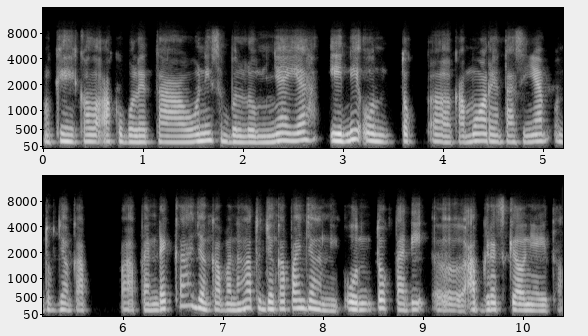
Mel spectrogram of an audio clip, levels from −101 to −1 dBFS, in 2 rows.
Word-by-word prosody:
Oke, 175 +1 +1
kalau 175 -1 +2
aku 180 +3 -2
boleh 165 -1 +1
tahu 160 +2 +1
nih 200 - +5
sebelumnya 160 +1 +1
ya, 205 +3 +3 0.2
ini 190 +3 +6
untuk, 175 -2 -1
eee, 175 -3 -2
kamu 160 +3 -1 0.2
orientasinya 170 +1 -1
untuk 170 -3 -5
jangka, 160 -2 -4 0.3
eee, 180 - -4
pendekkah, 195 - -2
jangka 185 -6 +2
menengah 170 +6 +1
atau 205 -4 -3
jangka 190 0 +2
panjang 210 -3 +2
nih? 145 - -6
Untuk 185 +4 +1
tadi, 170 +1 -2
eee, 150 -3 -4
upgrade 175 +1 0
skill-nya 155 -3 +1
itu. 145 - -15
175 Hz, 165 wpm, -24 LUFS, 165-190 Hz, 0.3 s, ini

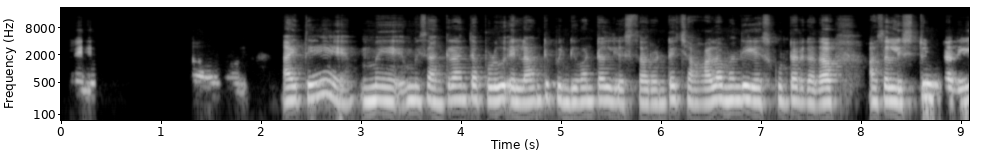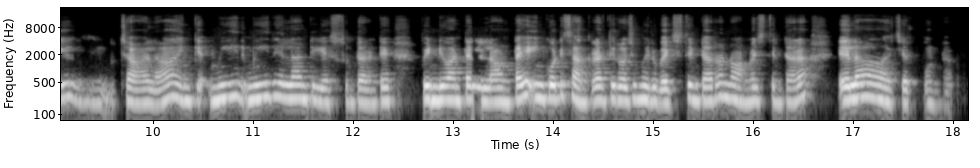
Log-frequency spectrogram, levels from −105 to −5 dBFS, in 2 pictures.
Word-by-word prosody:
లేదు. - - -7 1.1
అవునవును. 230 - -13 0.4
అయితే, 205 +3 0 0.6
మీ 205 0 +1 0.3
మీ 200 - 0
సంక్రాంతప్పుడు 205 +1 -1 0.2
ఎలాంటి 190 +3 -2
పిండి 185 -3 -1
వంటలు 195 +1 -1
చేస్తారు? 175 0 -5
అంటే, 175 +4 -2
చాలా 180 +2 0
మంది 200 +1 +1
యేసుకుంటారు 195 0 -4
గదా! 175 +1 +2 0.5
అసలు 190 +1 +1
లిస్టుంటదీ 195 0 -1 0.2
హ్మ్, 180 -2 -11 0.2
చాలా. 175 -1 -1 0.2
ఇంక 195 0 -2 0.2
మీరు 225 0 +1
మీరు 240 +2 +1
ఎలాంటియ్యేస్తుంటారు. 190 -4 -1
అంటే, 190 +2 -1 0.4
పిండి 205 -1 +6
వంటలు 205 0 +2
ఎలా 185 0 0
ఉంటయి? 205 +7 +5
ఇంకోటి 220 0 +5
సంక్రాంతి 200 +2 +1
రోజు 200 +2 0
మీరు 195 -2 +1
వెజ్ 175 0 -2
తింటారా? 200 +2 +1
నాన్ 190 -3 -1
వెజ్ 195 0 -6
తింటారా? 185 +5 -3 0.4
ఎలా 225 +3 +7 0.4
చెప్పుకుంటారు? 165 -3 -8
195 Hz, 130 wpm, -24 LUFS, 180-210 Hz, 1.1 s, ఎలా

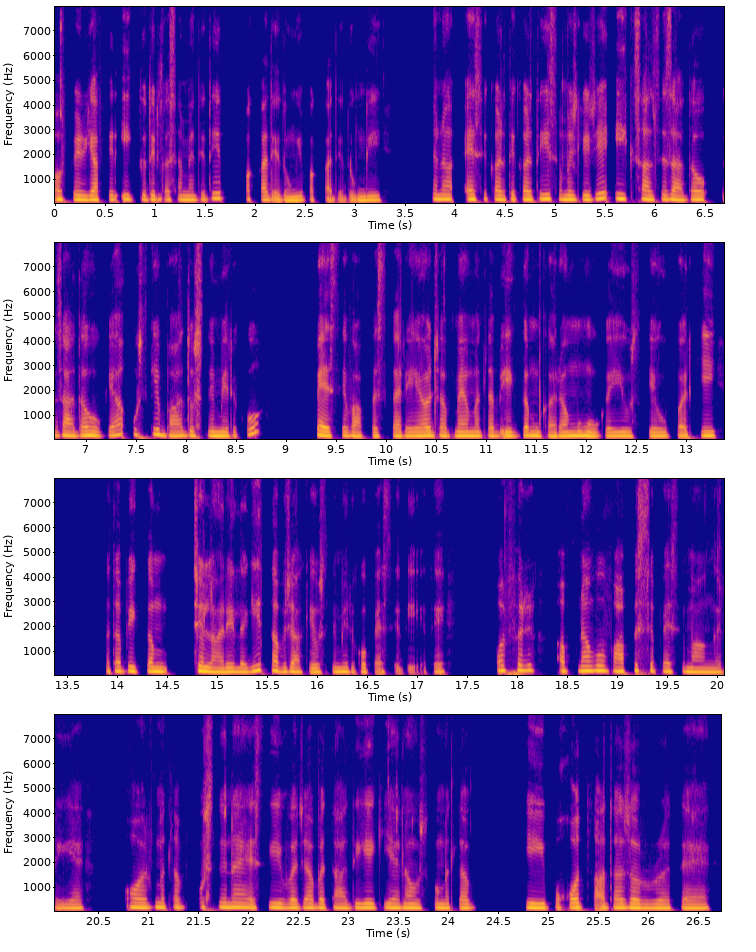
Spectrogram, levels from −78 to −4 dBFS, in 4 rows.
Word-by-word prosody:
और 175 - +4
फिर 175 -1 +3
या 165 +1 +4
फिर 165 +1 -5
1-2 175 -1 -2
दिन 165 - -1
का 170 -1 -4
समय 160 -1 0
दे, 155 - -6
दे, 215 +5 -1 0.2
पक्का 160 -3 -3
दे 155 - -1
दूँगी 140 0 +1
पक्का 145 -1 -8
दे - - -8
दूँगी। 145 +1 0 0.5
है 180 - +2
ना, 180 0 +3 0.2
ऐसे 185 0 +1
करते-करते 170 +1 0
ही 190 - +5
समझ 175 -3 +1
लीजिए 200 +7 +1
1 200 -2 +2
साल 180 -3 +2
से 175 - -5
ज़्यादा 170 -2 +1
हो 170 0 +1 0.2
ज़्यादा 170 -1 +1
हो 175 -1 +5
गया, 180 +4 +1
उसके 215 +2 -2
बाद 165 +1 +1
उसने 165 0 0
मेरे 155 -1 +3
को, 230 - -3 0.6
पैसे 170 -2 +3
वापस 155 -1 -2
करे 155 0 +2
और 165 - +6
जब 165 -2 0
मैं 160 - +5
मतलब 160 0 +1
एकदम 155 +2 +2
गरम 155 +2 +3
हो 150 - +3
गई 150 0 +1
उसके 150 0 -2
ऊपर, 150 - -1
कि 170 -1 +1 0.6
मतलब 180 0 -2
एकदम 175 -1 +3 0.3
चिल्लाने 160 -5 +4
लगी, 160 +6 +2
तब 190 -5 +2
जाके 155 -3 -1
उसने 165 +2 -2
मेरे 165 -1 +1
को 155 - -3
पैसे - - -10
दिए - - -15
थे - - -3 0.5
और 205 - +3
फिर 215 -1 +2 0.3
अपना 195 +1 +1
वो 205 0 +5
वापस 180 +4 +1
से - - 0
पैसे 170 -2 -4
माँग 155 -2 +1
रही 150 0 -3
है। 155 +1 -1 0.4
और 175 -2 +2
मतलब 180 0 -1 0.2
उसने 180 +1 -2
ना 180 +1 +3
ऐसी 175 +1 0
वज़ह 165 +1 0
बता 160 -1 -1
दी 160 +2 0
है 165 - +3
कि 165 +2 -5
है 165 - +3
ना 165 - +3
उसको 155 0 -3
मतलब, 155 0 -1 0.5
कि 165 -2 +5
बहुत 170 +2 0
ज़्यादा 165 +1 0
ज़रूरत 155 -2 +1
है। 150 0 0
165 Hz, 205 wpm, -20 LUFS, 155-175 Hz, 0.6 s, और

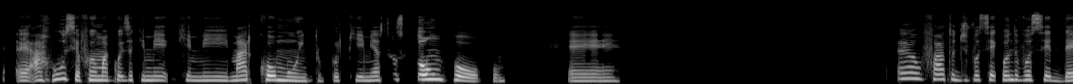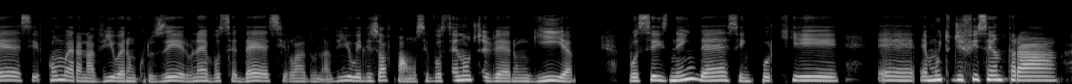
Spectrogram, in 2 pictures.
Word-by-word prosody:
eh, 175 - -2
a - - 0
Rússia 220 +2 0
foi 200 +2 +1
uma 195 0 +2
coisa 195 +1 -4
que 200 - -6
me 195 -1 -2
que 205 - -8
me 185 0 -3
marcou 205 +3 +3
muito, 175 -3 0
porque 175 +1 -6
me 180 +1 -2
assustou 225 +3 +3
um 235 -1 +5
pouco. 160 -7 0 0.6
Eh 160 0 -5 2.8
É, 270 +1 -1
o 260 - -3
fato 235 -1 -2
de 190 -2 -7
você, 210 +1 -4
quando 210 +1 -1
você 205 -1 -2
desce, 180 +2 -2
como 205 +1 +1
era 170 -3 -2
navio 155 +3 -3
era 155 0 -1
um 150 - -5
cruzeiro, 150 +4 -2
né, 170 +1 -1
você 160 +1 -7
desce 160 +3 -2
lá 145 +1 -7
do 140 - -13
navio 170 +8 -3
eles 165 0 -3
já 185 - 0
falam: 140 - -3
"Se 140 - -7
você 160 +4 -4
não 205 +2 +3
tiver 155 -5 -3
um 145 0 -5
guia, 160 +1 +2 0.6
vocês 170 +2 +2
nem 205 +8 +6
descem 185 -5 +1
porque 185 0 +1 0.4
é 185 -1 0
é 185 - +1
muito 210 +3 +6
difícil 215 +1 +4
entrar. 190 -3 +4
185 Hz, 155 wpm, -23 LUFS, 165-200 Hz, 2.8 s, nem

